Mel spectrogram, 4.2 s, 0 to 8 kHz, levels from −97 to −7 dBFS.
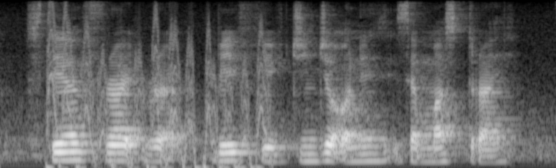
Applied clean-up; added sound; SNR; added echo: none; Scratching (performance technique); 12 dB; none.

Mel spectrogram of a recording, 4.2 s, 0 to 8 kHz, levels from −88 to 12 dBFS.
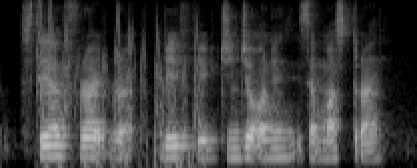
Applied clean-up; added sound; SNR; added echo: neural mask model RNNoise.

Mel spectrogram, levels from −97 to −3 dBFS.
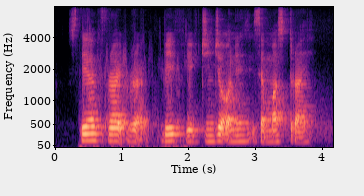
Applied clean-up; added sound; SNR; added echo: neural separator model SepFormer DNS4.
